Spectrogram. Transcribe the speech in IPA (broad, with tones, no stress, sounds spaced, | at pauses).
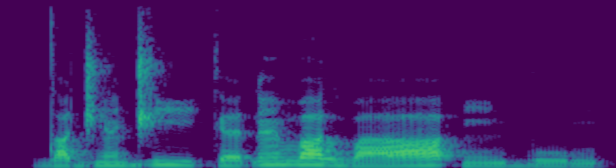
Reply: d a˨ d͡ʒ ɛ̃˧ d͡ʒ iː˦˨ k ɛ˨ ɗ ɛ̃˦ v a˦˨ l v aː˨˦ | ĩ˨ ɡ͡b u˨ ŋ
